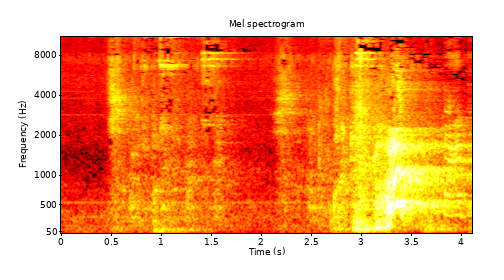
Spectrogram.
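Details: Golden retriever at play with its owner: faint scuffling and soft sounds give way to a single loud, abrupt bark near the end.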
